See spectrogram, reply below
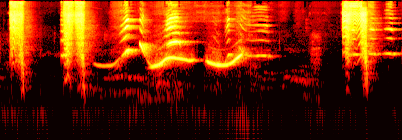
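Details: Pet talking parrot indoors, with a whistled, gliding voice weaving up and down over about two seconds, framed by short harsh bursts at the start and end.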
